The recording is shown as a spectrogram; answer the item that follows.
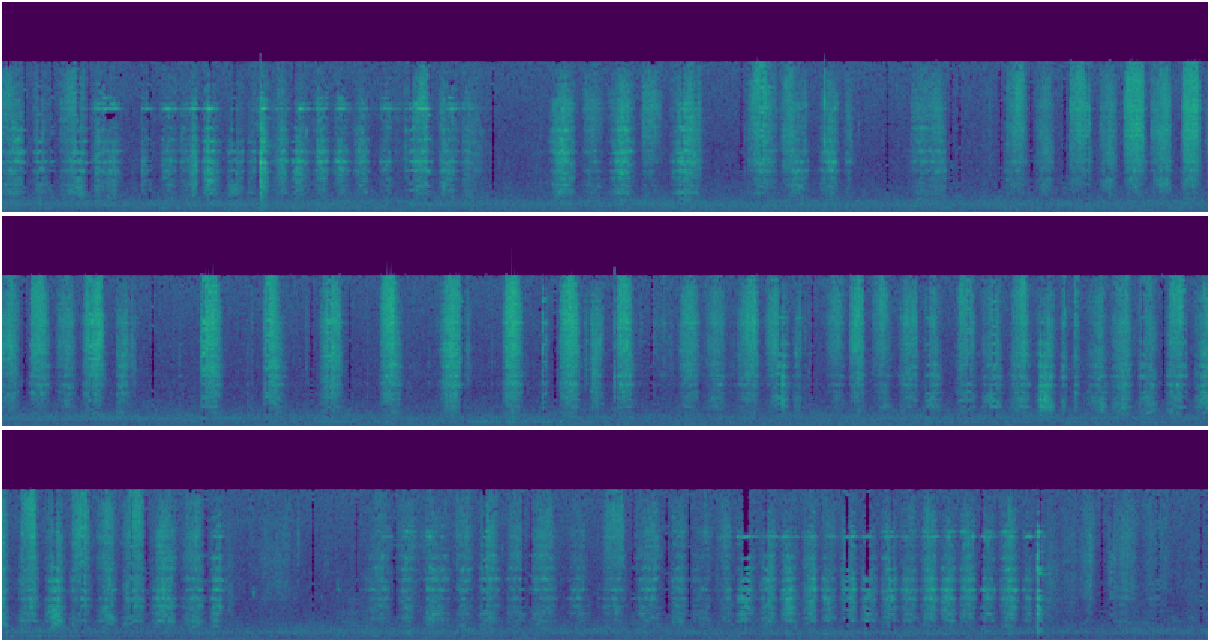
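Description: Steel hoof rasp drawn in repeated strokes across a horse's hoof wall. The strokes file away split, crumbly edges of a brittle hoof. They come in runs, with a short break about three-quarters of the way through.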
